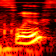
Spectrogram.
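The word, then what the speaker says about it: Phloof: Now the first eyeshadow color that we're going to be using is a MAC color called Floof. It's spelled P-H-L-O-O-F, and this is a shimmery white.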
